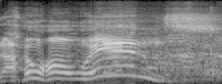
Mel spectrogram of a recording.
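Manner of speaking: high, loud, drawn-out yell; fervent mock outburst. Would-be dad telling clinic lady his demand, drawn-out high shout. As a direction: shout it slowly, stretching the last word.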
